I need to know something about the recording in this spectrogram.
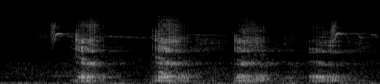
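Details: Fallow deer buck in the New Forest at Bolderwood, grunting four times in quick succession, each a deep, gravelly croak under a second long, with a thin bird whistle behind.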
